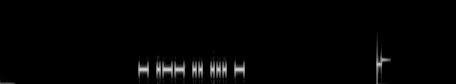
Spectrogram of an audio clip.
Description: Morse code, heard as a keyed tone, about 37 wpm, 700 Hz. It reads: TWIST
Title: Five Letter Words - 40wpm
